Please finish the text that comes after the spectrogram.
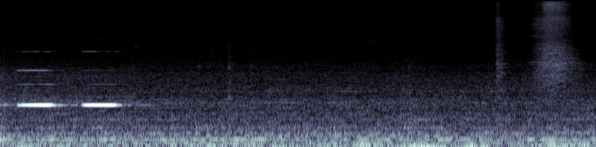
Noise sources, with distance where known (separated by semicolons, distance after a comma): large-sounding engine; reverse beeper, near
